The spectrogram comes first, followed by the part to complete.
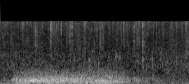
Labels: {"label": "biophony, growl", "recorder": "SoundTrap 500"}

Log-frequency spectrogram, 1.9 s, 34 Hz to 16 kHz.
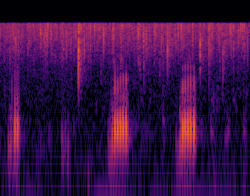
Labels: {"label": "biophony", "recorder": "SoundTrap 500"}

